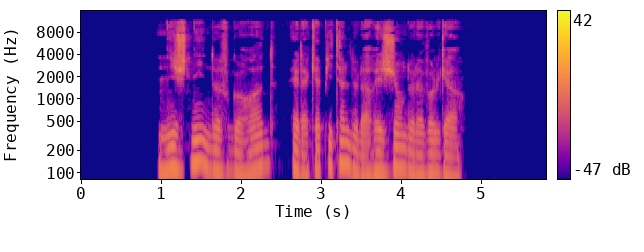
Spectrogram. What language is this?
French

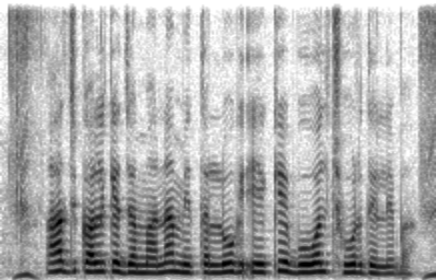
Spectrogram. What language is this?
Bhojpuri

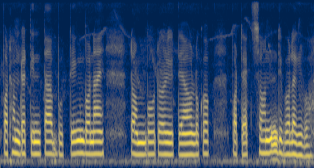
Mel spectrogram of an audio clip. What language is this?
Assamese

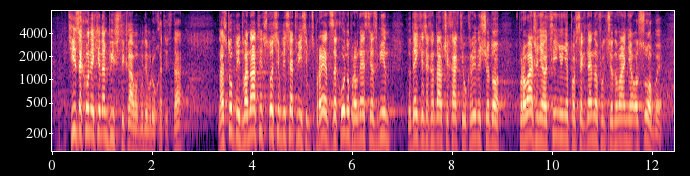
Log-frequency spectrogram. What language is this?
Ukrainian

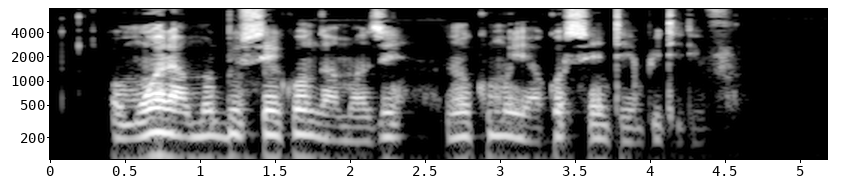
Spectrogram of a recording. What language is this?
Ganda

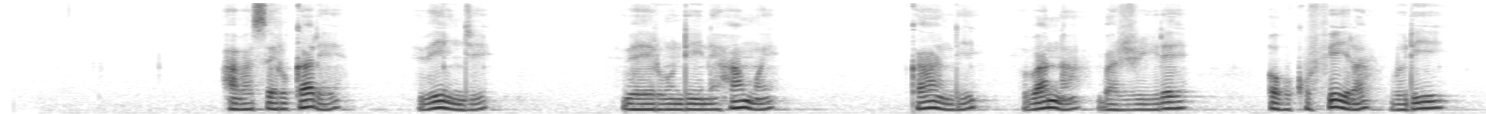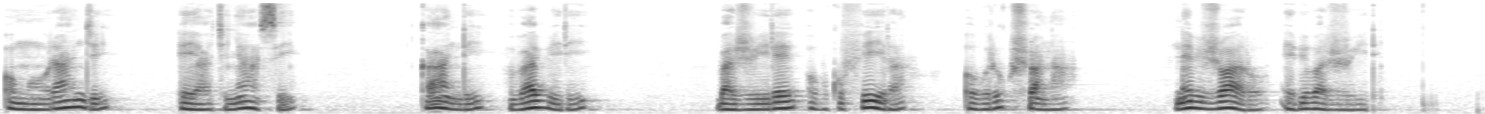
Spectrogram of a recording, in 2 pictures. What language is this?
Nyankole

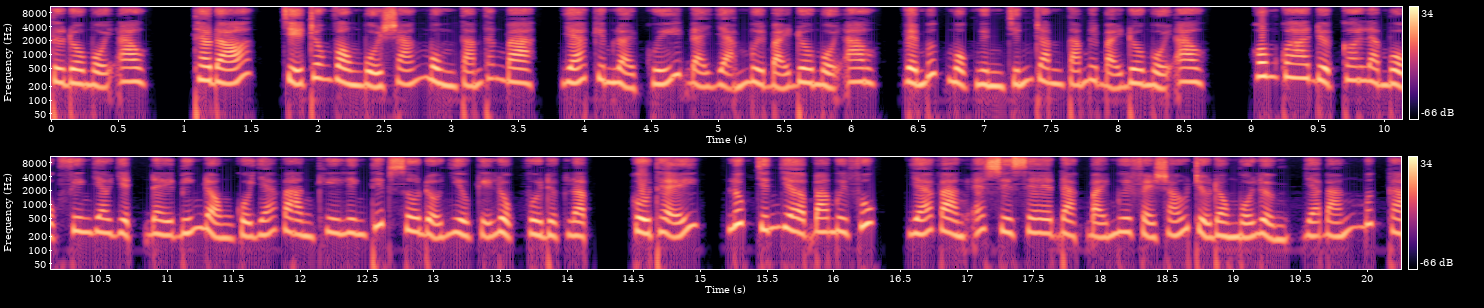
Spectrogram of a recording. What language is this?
Vietnamese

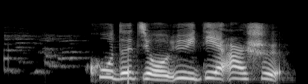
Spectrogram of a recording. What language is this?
Chinese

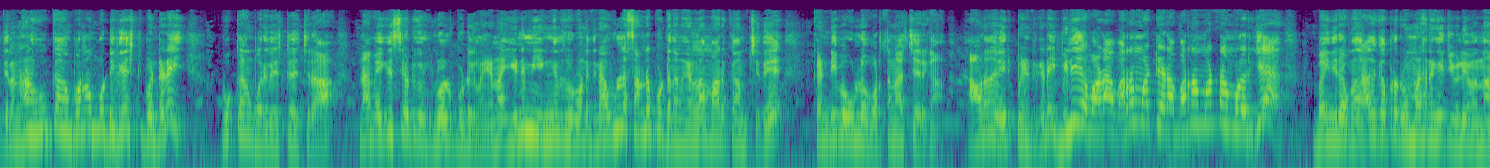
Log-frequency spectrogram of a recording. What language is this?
Tamil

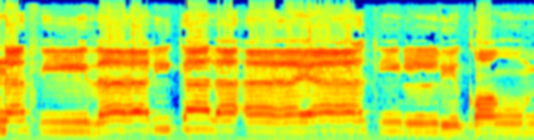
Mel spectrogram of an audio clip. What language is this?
Arabic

